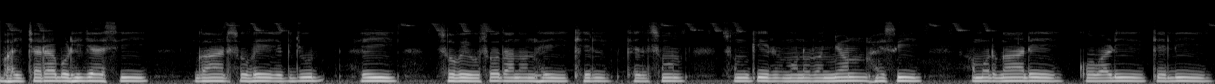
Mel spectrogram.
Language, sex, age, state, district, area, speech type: Odia, male, 18-30, Odisha, Balangir, urban, spontaneous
